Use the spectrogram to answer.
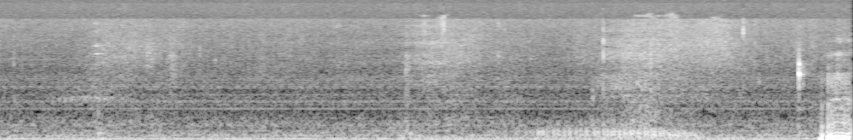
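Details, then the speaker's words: Adult man's stomach growling while painting, picked up by the microphone: low, irregular gurgling rumbles over steady room hum, ending in a louder burst; ordinary borborygmi. "it's funny when as I hear my stomach growling I can see the mic on the uh dashboard here is picking it up so I don't know if you guys can hear that but certainly the mic might be in the videos the mic can is uh the microphone is picking up my stomach growli"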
